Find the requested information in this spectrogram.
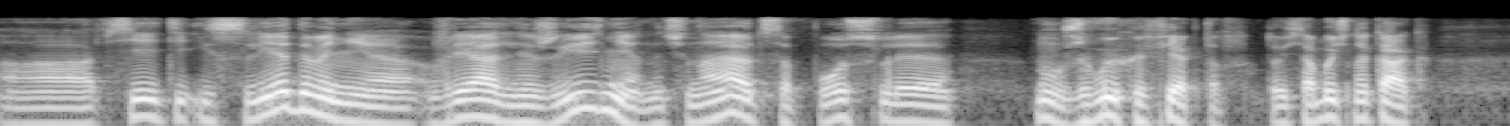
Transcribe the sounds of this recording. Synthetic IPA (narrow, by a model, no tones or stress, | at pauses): afsʲeɛtʲɪʔɪsʲːlʲe̞d̪əvənʲɪjəvɾʲɪalʲnəjʐɨzʲnʲɪnət͡ɕɪnajʊt̪səposʲlʲɪ | nuʐɨvɨxɪfʲe̞k̚t̪əft̪o̞ɪsʲtʲɐbɨt͡ɕnəkak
